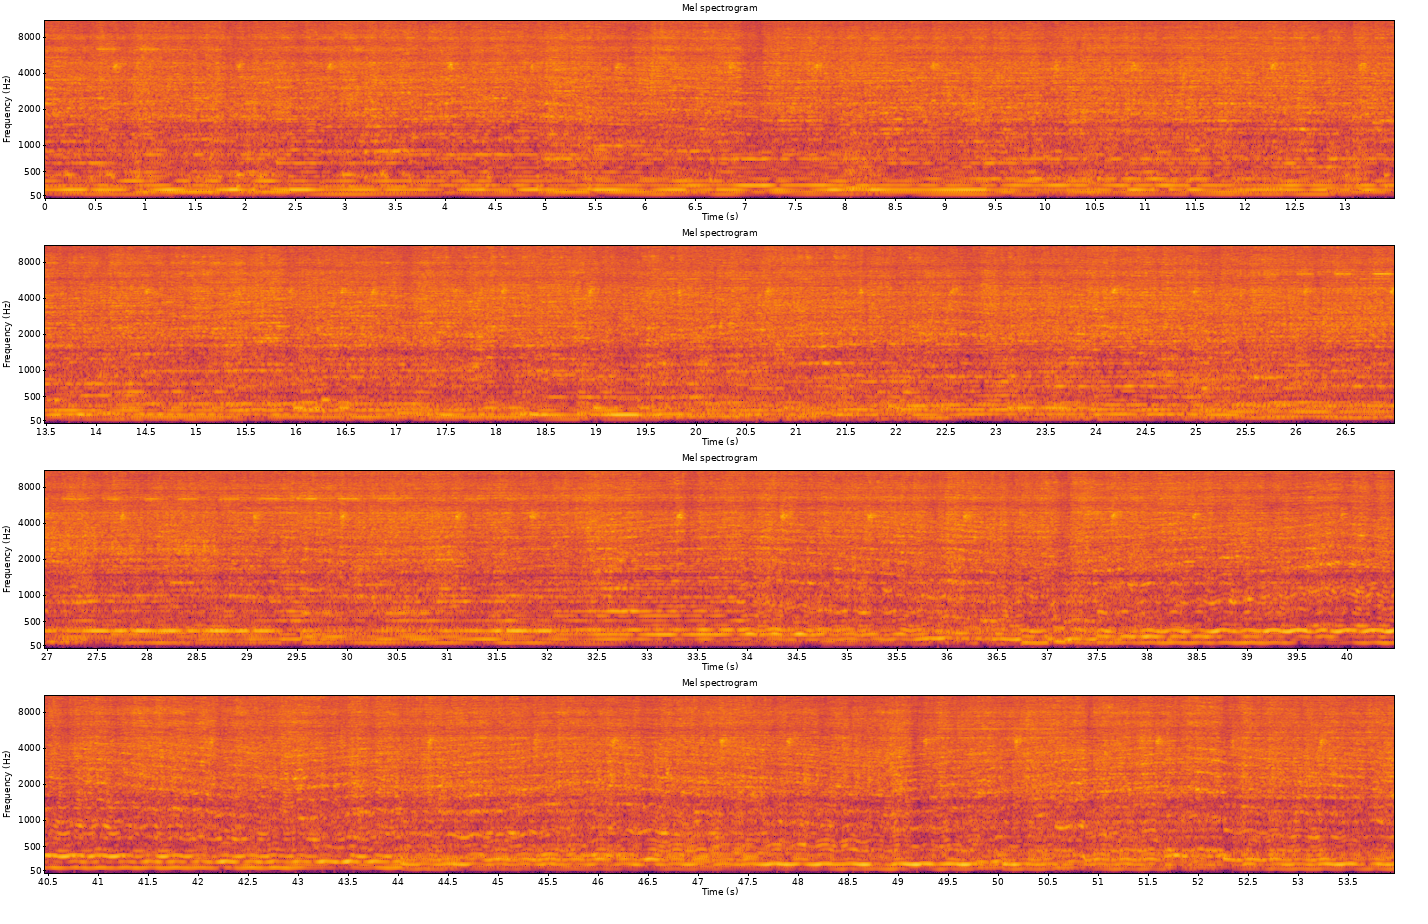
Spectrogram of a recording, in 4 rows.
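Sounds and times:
electronic backing: 0:00.0 - 0:53.9.

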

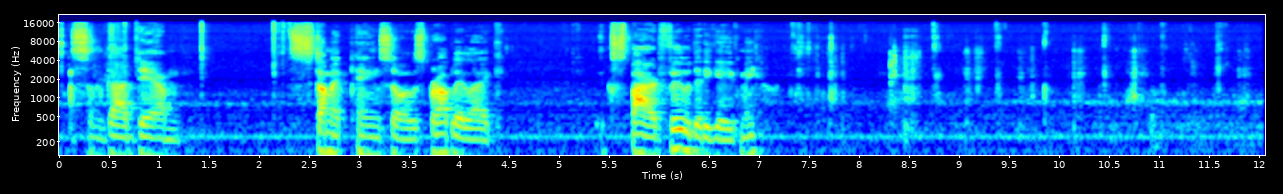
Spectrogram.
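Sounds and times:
person chewing crunchy food: 0:07.3 - 0:12.0.

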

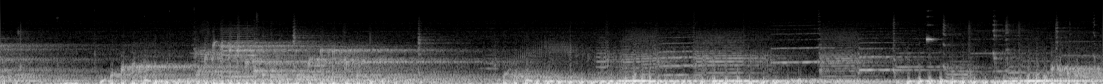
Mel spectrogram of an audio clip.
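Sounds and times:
gliding high synth tones: 0:00.0 - 0:09.4
fast pulsing synth bass: 0:00.0 - 0:11.0.

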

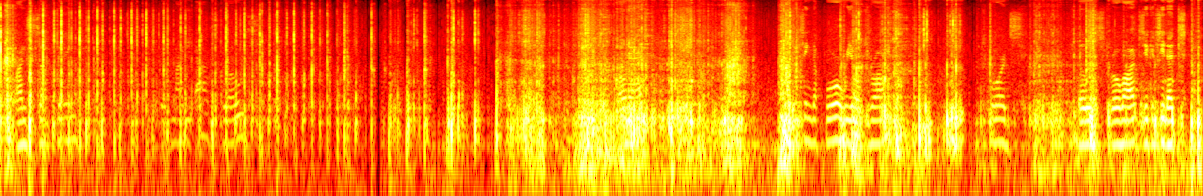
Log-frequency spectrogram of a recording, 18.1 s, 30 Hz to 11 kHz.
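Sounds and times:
plastic toy bricks clattering: 0:00.0 - 0:11.0
toys scraping on wooden floor: 0:07.5 - 0:18.0.

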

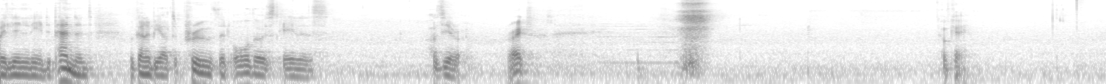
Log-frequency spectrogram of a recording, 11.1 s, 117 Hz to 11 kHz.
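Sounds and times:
person's sharp breath burst: 0:06.7 - 0:07.2.

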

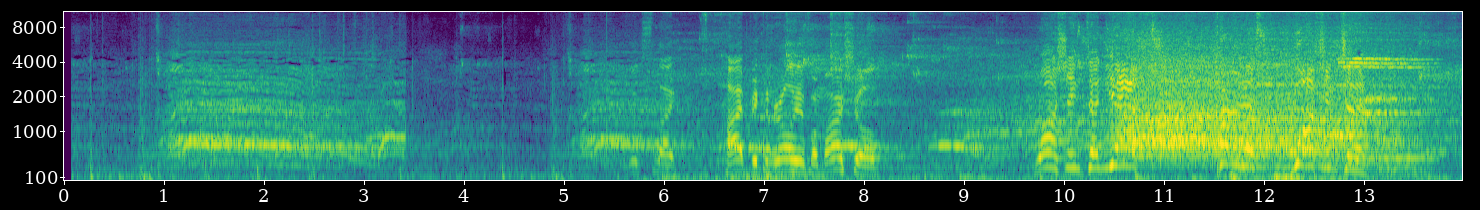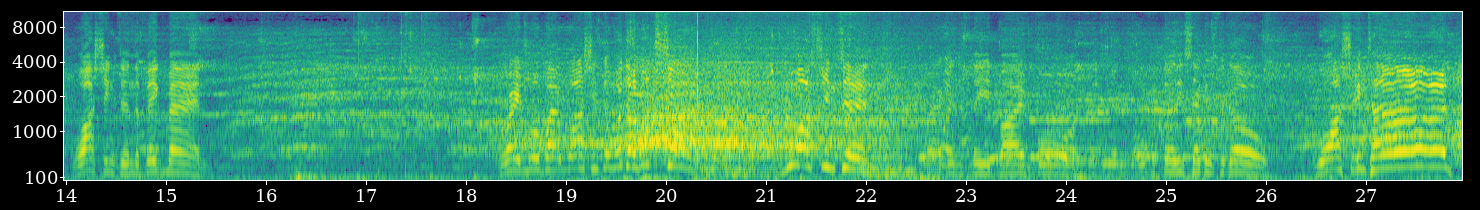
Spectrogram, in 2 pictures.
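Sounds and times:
indoor arena background noise: 0:00.0 - 0:27.9.

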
